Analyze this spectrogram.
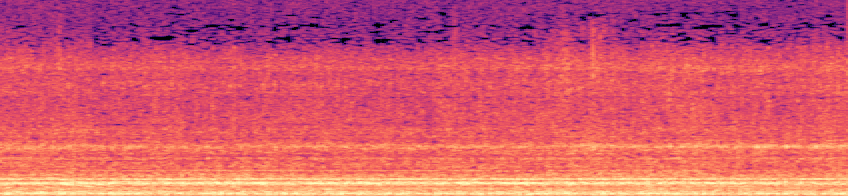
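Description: Off-road race buggy engine idling steadily.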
